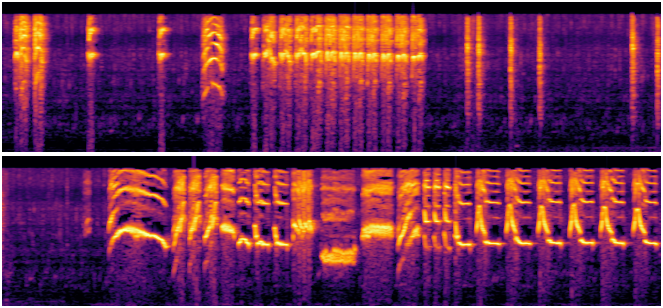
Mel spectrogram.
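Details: White-rumped shama master song for training caged birds to sing: scattered sharp clicks and a buzzy high trill, then a loud run of rich whistles, swoops and rapid repeated chips.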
